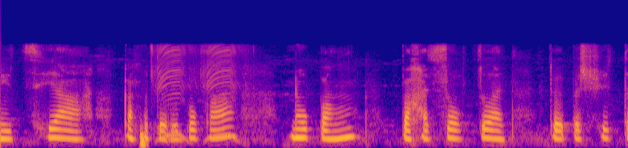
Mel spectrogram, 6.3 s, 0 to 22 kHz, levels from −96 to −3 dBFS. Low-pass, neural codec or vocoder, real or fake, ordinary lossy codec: 7.2 kHz; none; real; AAC, 48 kbps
